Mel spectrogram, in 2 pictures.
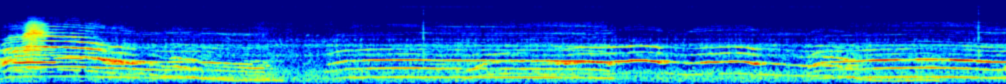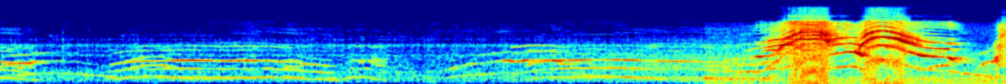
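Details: Stray cats squaring off in a fight, trading continuous overlapping wavering yowls and moaning caterwauls for about seventeen seconds, then breaking into a loud, harsh screeching scuffle at the end.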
